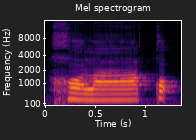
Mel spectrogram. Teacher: Kholaq harus bunyi ko karena memantul besar. Pantulannya besar karena di akhir kata. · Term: qalqalah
